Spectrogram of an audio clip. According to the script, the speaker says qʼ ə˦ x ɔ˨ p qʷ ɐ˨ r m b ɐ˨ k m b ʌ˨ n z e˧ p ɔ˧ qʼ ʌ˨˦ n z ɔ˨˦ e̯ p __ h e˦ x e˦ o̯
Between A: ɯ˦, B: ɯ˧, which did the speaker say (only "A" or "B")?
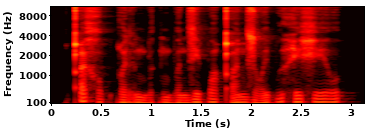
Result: A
